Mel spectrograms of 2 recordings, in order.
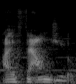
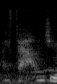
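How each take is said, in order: First: Lower, firm voice of a being; imitated unseen voice, pitched down; imitated being's voice. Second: Higher-pitched, lighter take; raised pitch, no weight; casual mock version. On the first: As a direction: say it low and deliberate, as the voice really sounded. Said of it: "It was like". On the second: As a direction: say it high, as the version it was not. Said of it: "it was not just like". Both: Shown as a demonstration.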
